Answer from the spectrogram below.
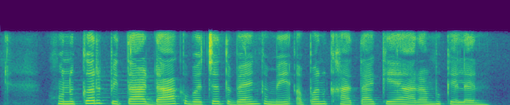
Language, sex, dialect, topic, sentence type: Maithili, female, Southern/Standard, banking, statement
